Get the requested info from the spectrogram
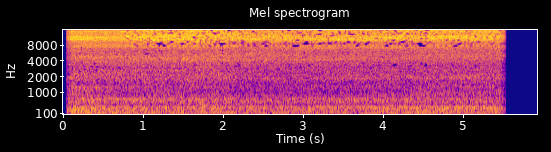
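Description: Vertical CNC lathe running: a steady, even hiss with a low machine hum underneath, cutting off suddenly about five and a half seconds in.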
